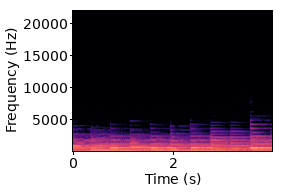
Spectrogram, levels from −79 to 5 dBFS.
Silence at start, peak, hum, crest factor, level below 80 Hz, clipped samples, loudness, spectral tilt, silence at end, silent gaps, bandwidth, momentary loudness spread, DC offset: 0 s; -6 dBFS; none; 14 dB; -38 dBFS; under 0.1%; -20 LUFS; -11.5 dB/octave; 0 s; none; 5 kHz; 3 LU; under 0.1%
